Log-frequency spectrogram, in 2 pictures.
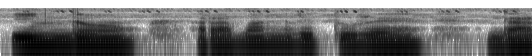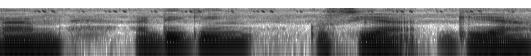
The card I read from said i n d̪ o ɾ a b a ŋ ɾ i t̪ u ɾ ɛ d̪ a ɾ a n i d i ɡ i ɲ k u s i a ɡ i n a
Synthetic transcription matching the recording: i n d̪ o ɾ a b a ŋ ɾ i t̪ u ɾ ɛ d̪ a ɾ a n a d i ɡ i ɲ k u s i a ɡ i a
